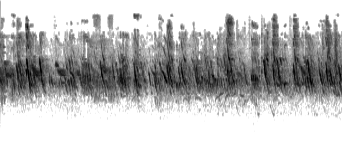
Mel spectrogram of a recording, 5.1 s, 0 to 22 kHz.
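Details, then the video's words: Purple martin morning chorus meant to lure martins to a colony house: many birds giving continuous croaking chirps, gurgles and rattly twitters in a thick, unbroken wash of sound. "Morning Vocalizations CD (6 hour loop) - Attract Purple Martins"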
